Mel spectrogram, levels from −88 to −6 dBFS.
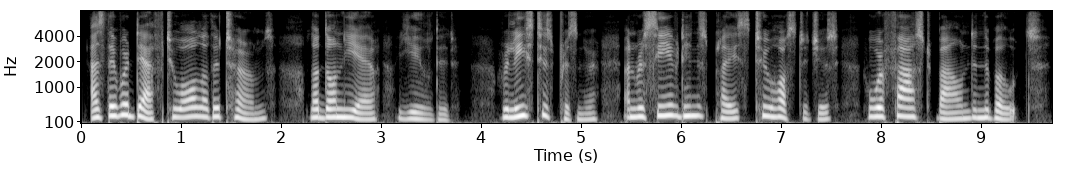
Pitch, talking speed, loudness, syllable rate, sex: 200 Hz, 165 wpm, -17 LUFS, 5.4 syllables/s, female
